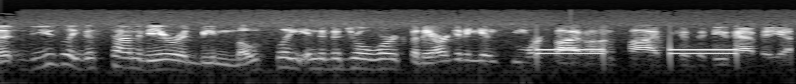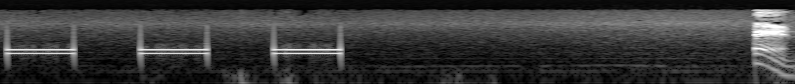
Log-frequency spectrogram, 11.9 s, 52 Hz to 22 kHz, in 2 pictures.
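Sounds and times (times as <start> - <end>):
speech: 0.0 - 6.5, 11.6 - 11.9
telephone busy tone from a dropped call: 4.0 - 8.6.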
